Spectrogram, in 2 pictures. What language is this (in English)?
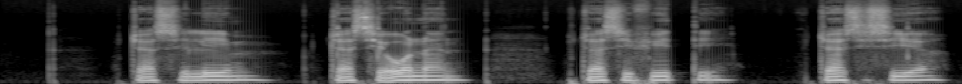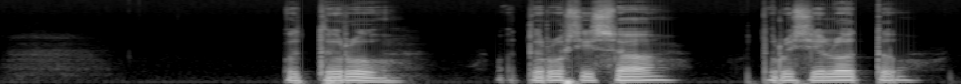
Geser-Gorom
